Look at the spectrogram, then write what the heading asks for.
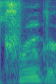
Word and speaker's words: Kroeger: Apparently it's Kruger, and he's just never cared or corrected anyone.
